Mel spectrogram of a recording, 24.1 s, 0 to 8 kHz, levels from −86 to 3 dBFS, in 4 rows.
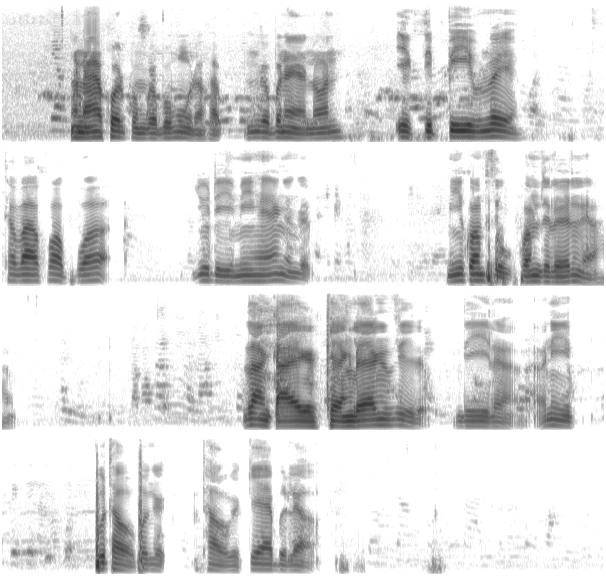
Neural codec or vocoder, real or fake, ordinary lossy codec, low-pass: none; real; none; 7.2 kHz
